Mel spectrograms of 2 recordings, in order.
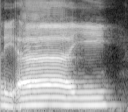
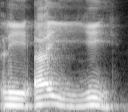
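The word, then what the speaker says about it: لِأَيِّ: Jangan dibaca liyayi atau liayi. Ah jangan tapi liyi. Liayyi yaumin.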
